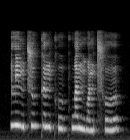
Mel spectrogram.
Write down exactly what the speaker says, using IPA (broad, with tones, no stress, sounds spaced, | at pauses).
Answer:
l i˥˩ n t͡s u˥ k ə˥ n kʰ u˨˩ kʰ w a˥˩ n n̪ w ɑ˩ ŋ t͡sʰ o˧˥ ʊ̯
